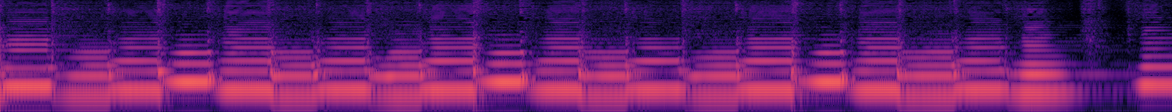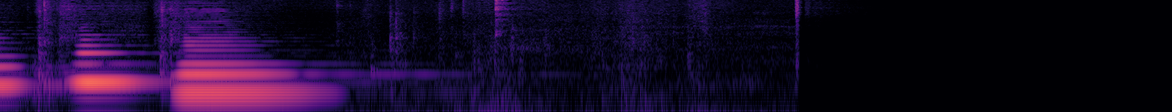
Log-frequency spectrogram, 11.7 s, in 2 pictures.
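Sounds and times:
clarinet: 0:00.0 - 0:08.1
saxophone: 0:00.0 - 0:08.1.

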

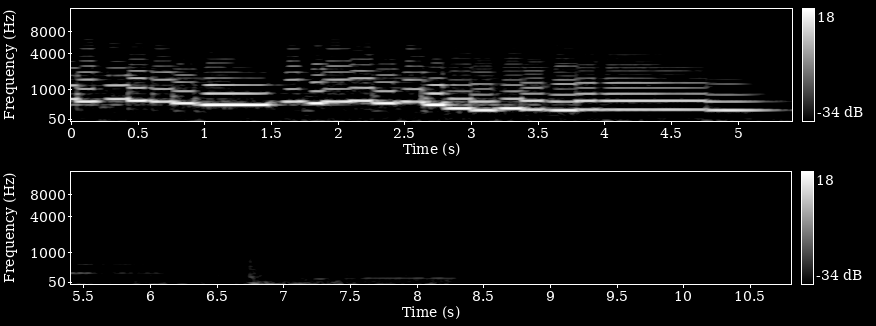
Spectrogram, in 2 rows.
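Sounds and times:
clarinet: 0:00.0 - 0:05.7
saxophone: 0:00.0 - 0:05.7.

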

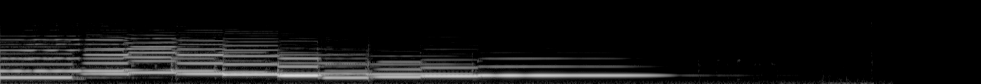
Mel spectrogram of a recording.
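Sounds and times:
saxophone: 0:00.0 - 0:06.9
clarinet: 0:00.0 - 0:07.4.

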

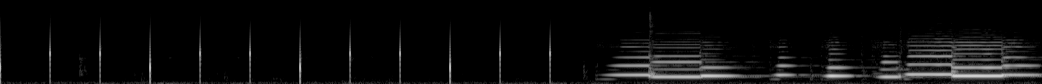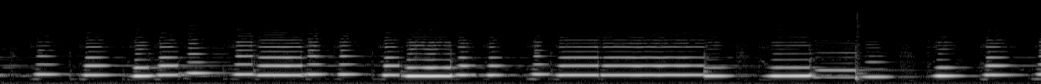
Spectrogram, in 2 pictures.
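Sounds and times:
saxophone: 0:05.9 - 0:20.8
clarinet: 0:06.0 - 0:20.8.

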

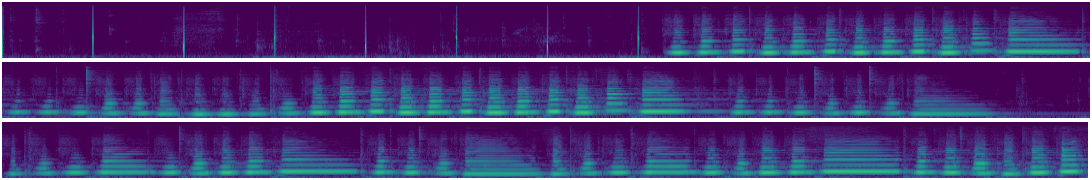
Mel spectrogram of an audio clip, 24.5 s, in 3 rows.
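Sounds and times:
clarinet: 0:05.0 - 0:24.4
saxophone: 0:05.0 - 0:24.4.

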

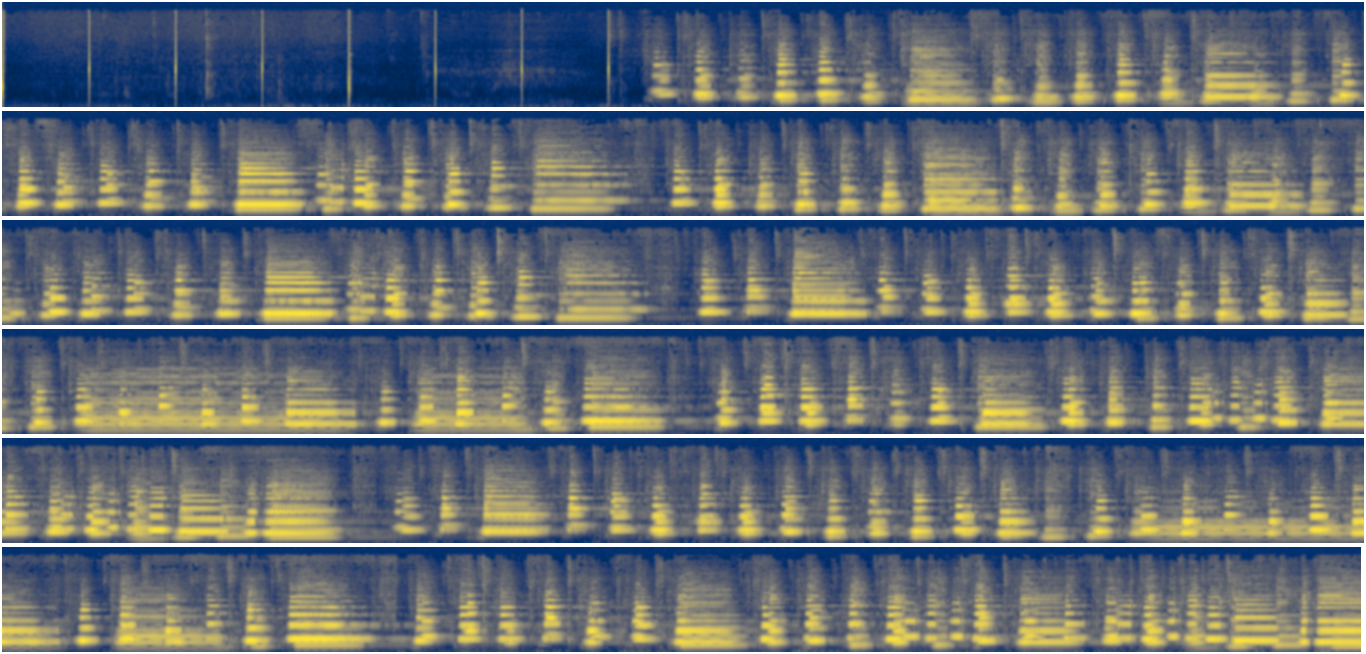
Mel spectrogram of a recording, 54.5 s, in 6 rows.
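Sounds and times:
saxophone: 0:03.4 - 0:54.4
clarinet: 0:04.2 - 0:54.4.

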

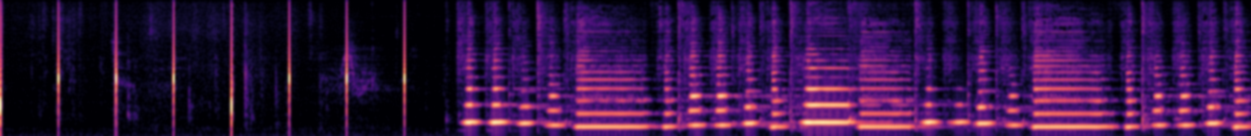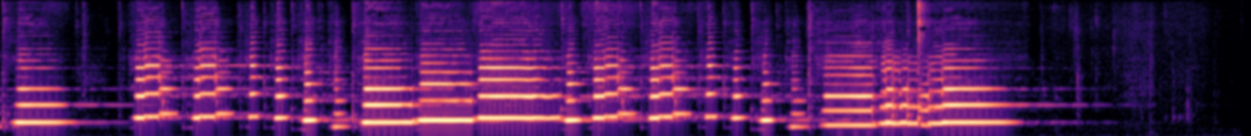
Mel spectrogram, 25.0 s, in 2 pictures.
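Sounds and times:
saxophone: 0:04.6 - 0:23.8
clarinet: 0:04.6 - 0:23.9.

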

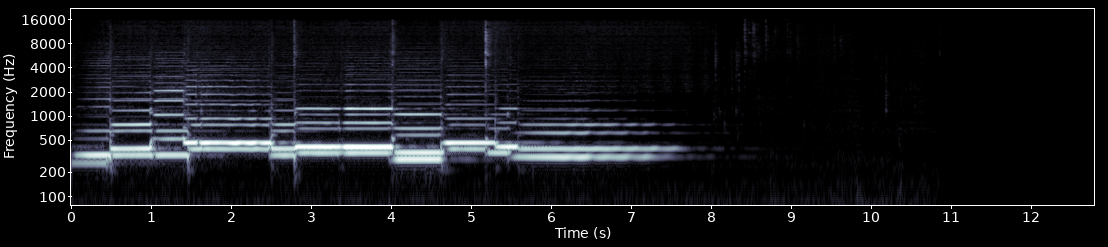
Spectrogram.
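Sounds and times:
clarinet: 0:00.0 - 0:08.6
saxophone: 0:00.0 - 0:08.6.

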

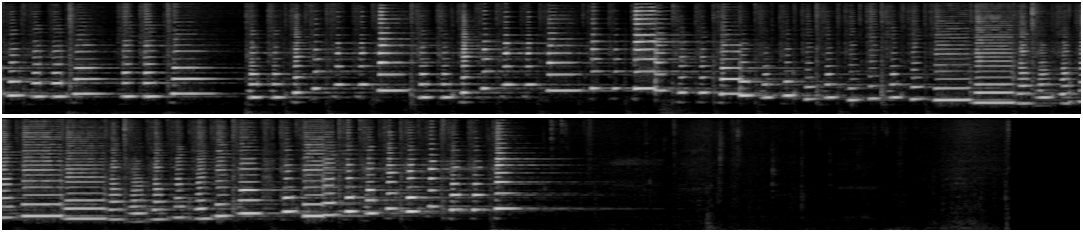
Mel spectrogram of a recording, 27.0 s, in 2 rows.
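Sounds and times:
clarinet: 0:00.0 - 0:20.9
saxophone: 0:00.0 - 0:21.1.

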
